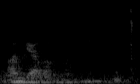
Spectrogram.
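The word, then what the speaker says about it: ἄγγελον: when two gammas are together, you get that N sound, Yeah. angellum.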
